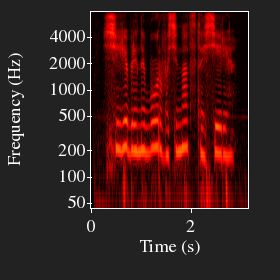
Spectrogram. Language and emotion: Russian, neutral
